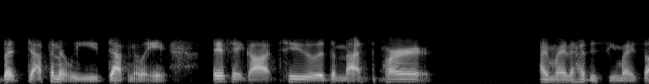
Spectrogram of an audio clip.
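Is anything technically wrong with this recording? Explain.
Yes. Throughout, the speech carries AMR narrowband mobile codec damage: band-limited to roughly 150 Hz–3.4 kHz, with nothing above 3.7 kHz. Its buzzy, synthetic vocal-tract-model texture, which fits a mid-rate mode around 10.2 kbps, distinguishes it from simple low-pass filtering.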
